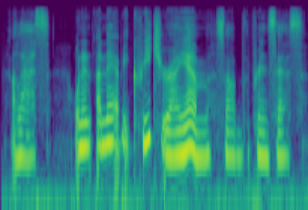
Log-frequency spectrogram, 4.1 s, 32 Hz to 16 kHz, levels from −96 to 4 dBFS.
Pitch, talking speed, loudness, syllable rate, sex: 180 Hz, 145 wpm, -18 LUFS, 5.0 syllables/s, female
